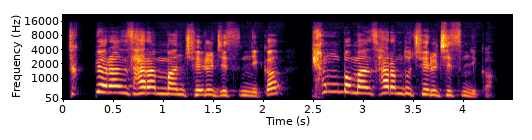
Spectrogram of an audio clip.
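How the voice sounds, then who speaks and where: A pastor with a high voice preaches in a church sanctuary. He quizzes the congregation and answers his own questions. He slips into pleading tones when he acts out prayers. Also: very animated, fairly quick. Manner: asks the congregation questions and answers them himself; leads responsive scripture reading. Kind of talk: sermon.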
